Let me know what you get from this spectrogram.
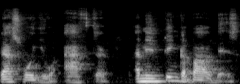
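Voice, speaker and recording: The man's voice is somewhat breathy. Its pitch is medium and its intonation lively. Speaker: online business coach. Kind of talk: live stream talk. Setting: live video stream with chat.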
